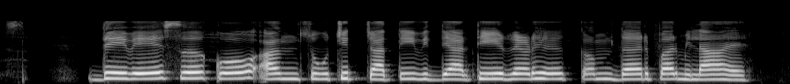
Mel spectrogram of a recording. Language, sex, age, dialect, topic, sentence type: Hindi, female, 56-60, Kanauji Braj Bhasha, banking, statement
